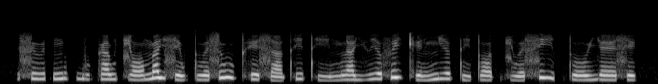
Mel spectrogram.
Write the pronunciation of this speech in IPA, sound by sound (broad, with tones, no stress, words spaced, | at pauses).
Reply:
sɯː˧t̚ ŋu˧k̚bu˩ ka˧w t͡ɕɔː˩˧ma˥˨j se˩wt̪u˩ə̯suː˥˨kʰe˧˩ sa˩t̪ʰi˧˥t̪ʰiː˩˧mla˧j ʋi˧ə̯fe˥˨jkʰe˩˧nɲi˧ə̯ t̪i˩t̪ɔː˧˩t̚t͡ɕu˩˧ə̯ siː˥˨p̚ t̪oː˧˥ jɛː˧se˧˥k̚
